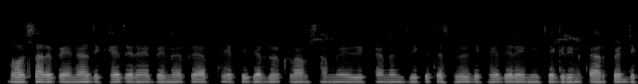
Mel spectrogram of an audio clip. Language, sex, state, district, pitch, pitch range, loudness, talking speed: Hindi, male, Chhattisgarh, Bilaspur, 110 Hz, 110-115 Hz, -38 LUFS, 235 wpm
